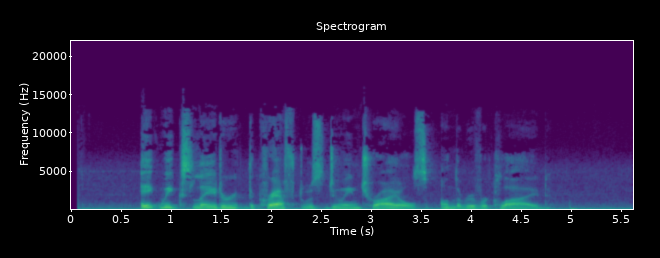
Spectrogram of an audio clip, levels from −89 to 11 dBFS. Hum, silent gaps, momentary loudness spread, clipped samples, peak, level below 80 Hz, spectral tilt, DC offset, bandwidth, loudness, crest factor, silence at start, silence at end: none; none; 22 LU; under 0.1%; -6 dBFS; -38 dBFS; -4.5 dB/octave; under 0.1%; 14 kHz; -24 LUFS; 20 dB; 0.05 s; 0 s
